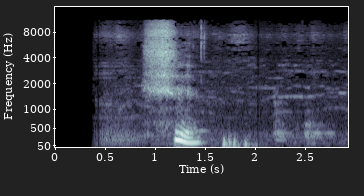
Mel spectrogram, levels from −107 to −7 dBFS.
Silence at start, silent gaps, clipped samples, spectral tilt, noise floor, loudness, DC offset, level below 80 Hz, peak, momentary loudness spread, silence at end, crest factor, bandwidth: 0.65 s; none; under 0.1%; -3.5 dB/octave; -53 dBFS; -24 LUFS; under 0.1%; -56 dBFS; -10 dBFS; 24 LU; 0.4 s; 20 dB; 11.5 kHz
